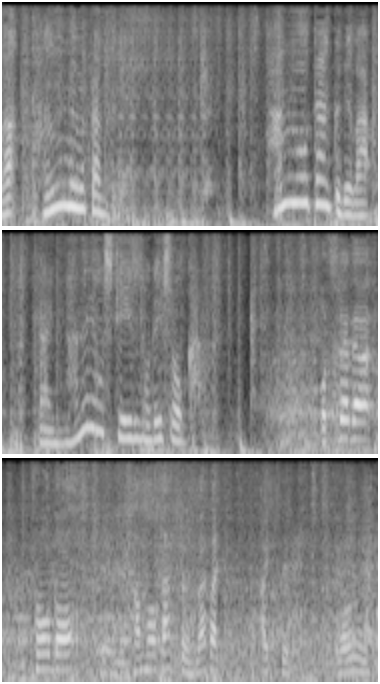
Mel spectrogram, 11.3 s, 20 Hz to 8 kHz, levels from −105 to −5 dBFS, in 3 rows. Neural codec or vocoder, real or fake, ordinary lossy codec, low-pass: codec, 16 kHz, 1.1 kbps, Voila-Tokenizer; fake; none; none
